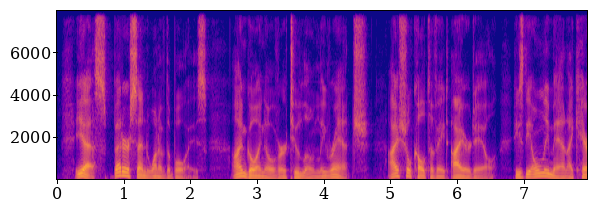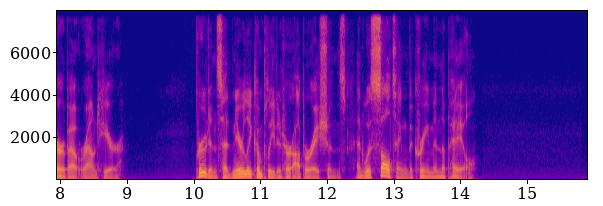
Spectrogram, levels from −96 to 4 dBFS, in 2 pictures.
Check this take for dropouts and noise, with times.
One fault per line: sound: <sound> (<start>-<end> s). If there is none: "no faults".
no faults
